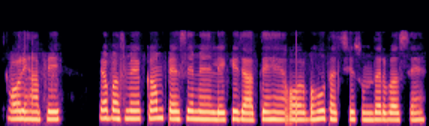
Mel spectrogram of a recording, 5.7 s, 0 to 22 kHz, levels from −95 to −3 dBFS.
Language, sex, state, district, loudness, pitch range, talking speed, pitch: Hindi, female, Uttar Pradesh, Etah, -14 LUFS, 225-245 Hz, 190 wpm, 235 Hz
